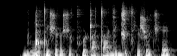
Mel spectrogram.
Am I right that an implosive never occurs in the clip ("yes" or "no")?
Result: yes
